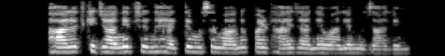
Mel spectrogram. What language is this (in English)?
Urdu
